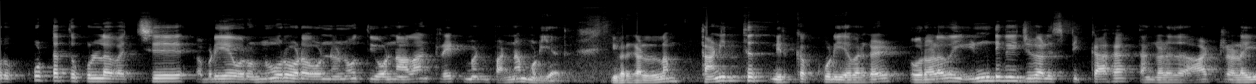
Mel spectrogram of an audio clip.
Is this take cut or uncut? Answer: uncut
